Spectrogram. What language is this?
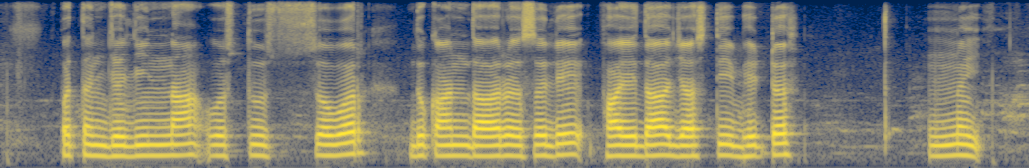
Marathi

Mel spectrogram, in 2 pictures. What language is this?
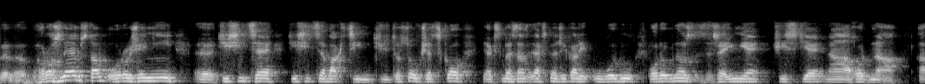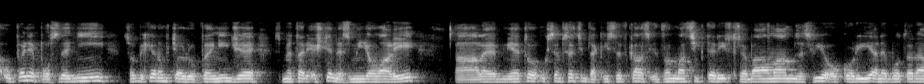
Czech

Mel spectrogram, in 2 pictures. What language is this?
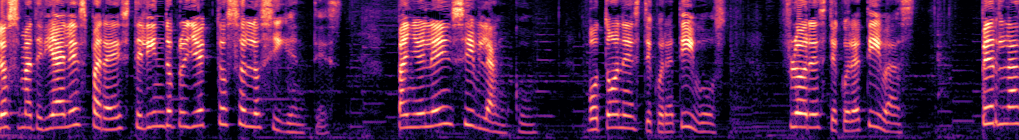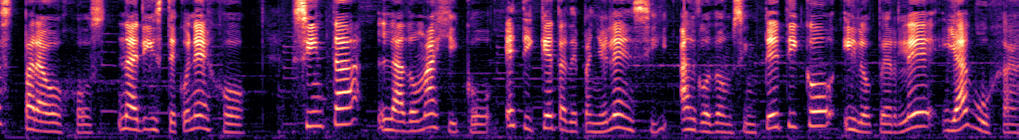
Spanish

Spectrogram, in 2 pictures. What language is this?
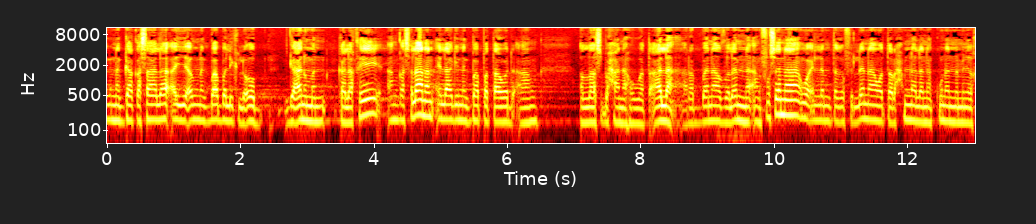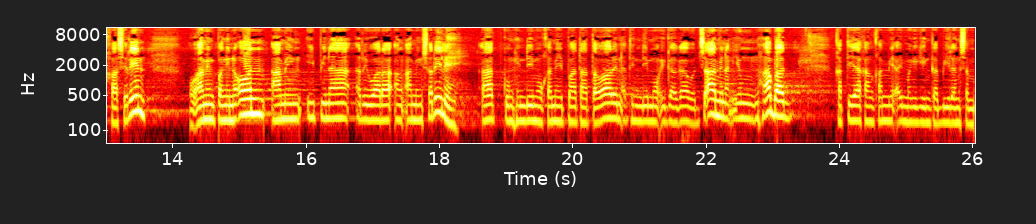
Filipino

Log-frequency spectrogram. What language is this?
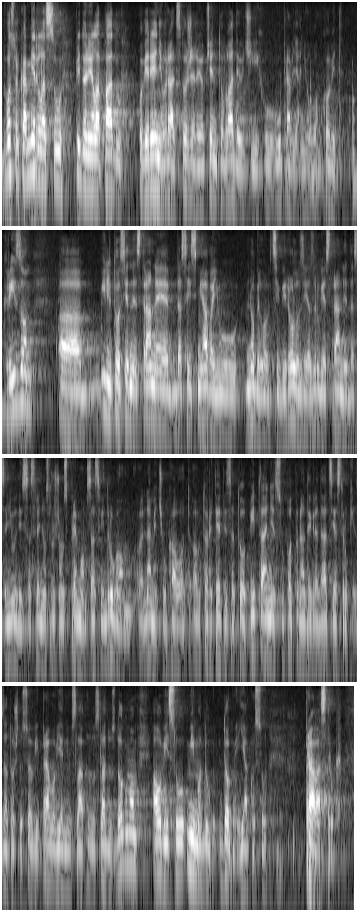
Croatian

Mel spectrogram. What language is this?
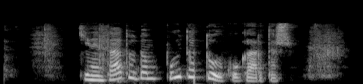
Mari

